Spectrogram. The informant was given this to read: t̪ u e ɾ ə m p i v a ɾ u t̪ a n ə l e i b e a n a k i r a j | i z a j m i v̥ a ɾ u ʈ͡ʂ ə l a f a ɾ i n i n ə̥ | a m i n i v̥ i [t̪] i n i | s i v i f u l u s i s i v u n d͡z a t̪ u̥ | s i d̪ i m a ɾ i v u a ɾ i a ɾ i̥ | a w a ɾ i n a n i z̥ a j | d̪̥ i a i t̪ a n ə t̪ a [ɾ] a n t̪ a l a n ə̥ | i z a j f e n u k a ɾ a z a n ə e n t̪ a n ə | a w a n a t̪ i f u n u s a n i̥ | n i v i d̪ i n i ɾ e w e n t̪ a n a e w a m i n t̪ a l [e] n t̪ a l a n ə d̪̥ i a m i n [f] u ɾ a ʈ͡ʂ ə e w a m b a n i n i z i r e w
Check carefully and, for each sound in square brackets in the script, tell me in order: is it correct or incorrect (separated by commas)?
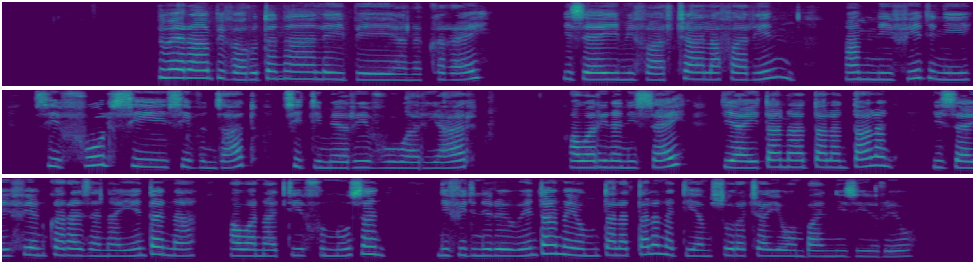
incorrect, incorrect, incorrect, incorrect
